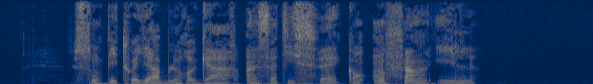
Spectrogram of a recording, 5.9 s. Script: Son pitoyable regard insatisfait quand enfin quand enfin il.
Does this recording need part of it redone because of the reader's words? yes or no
yes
